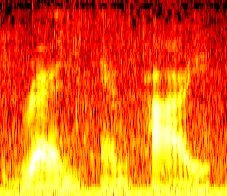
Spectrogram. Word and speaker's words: Ren'Py: It was pronounced Ren and Pi, which you can, when you download the game engine, you'll know why it is pronounced like this.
